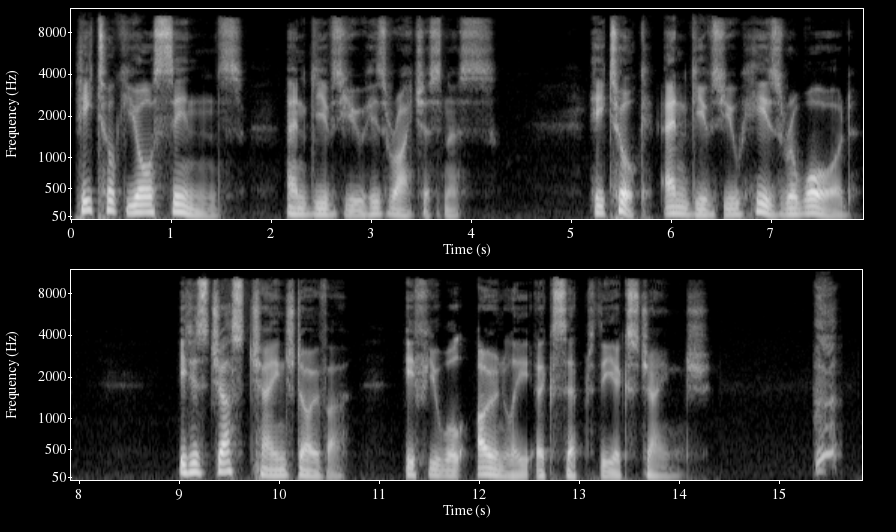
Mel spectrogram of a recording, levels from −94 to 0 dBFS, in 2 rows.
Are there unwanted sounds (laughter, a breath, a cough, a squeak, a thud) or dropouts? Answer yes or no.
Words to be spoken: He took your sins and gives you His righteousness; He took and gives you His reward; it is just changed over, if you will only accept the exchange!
yes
